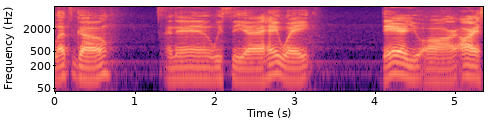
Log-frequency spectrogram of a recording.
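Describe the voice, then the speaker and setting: A man reading a manga chapter aloud live and reacting with casual asides and chuckles. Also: deep voice.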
